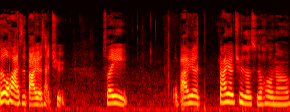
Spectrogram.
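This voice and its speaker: At a moderate pace, a woman speaks with a fairly high pitch and ordinary pitch variation. She leaves long, frequent pauses. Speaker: podcast co-host. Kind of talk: casual chat. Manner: reserved.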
